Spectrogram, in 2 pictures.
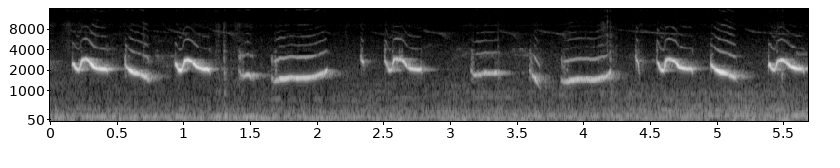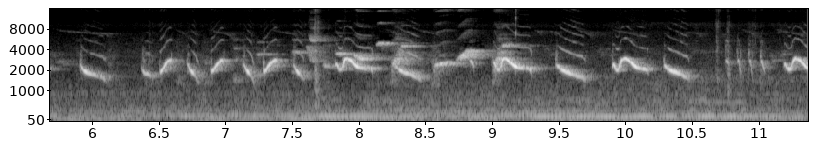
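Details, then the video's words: Abbott's babbler delivering a fast, continuous string of whistled, slurred notes that swoop up and down, loud and evenly paced, with a brief pause near the middle and a faint low hum underneath. "pelanduk semak birds"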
